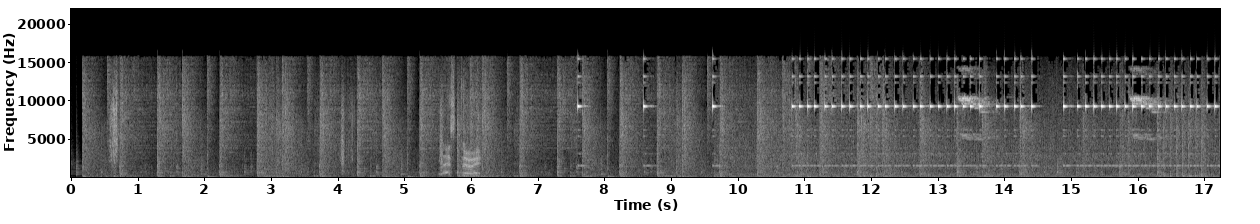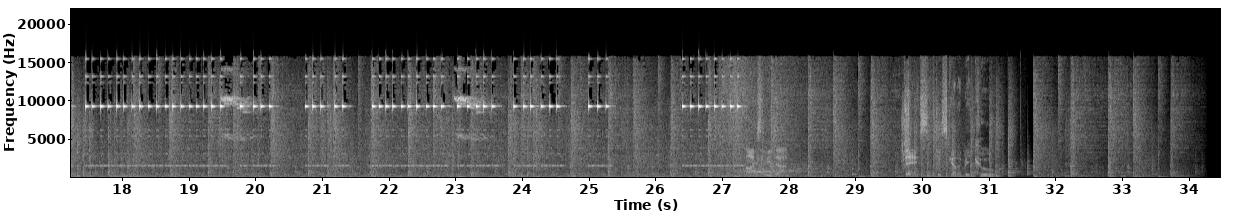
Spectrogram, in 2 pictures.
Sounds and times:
Music: 0:00.0 - 0:34.3
Speech: 0:05.5 - 0:06.3, 0:27.4 - 0:28.1, 0:29.7 - 0:31.2.

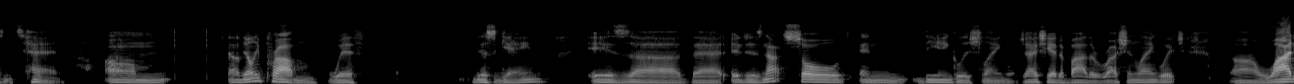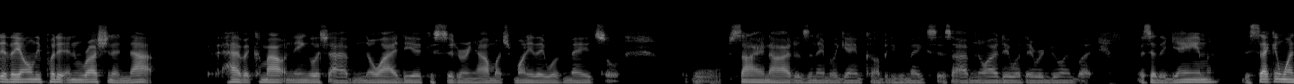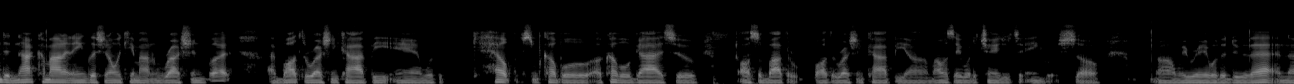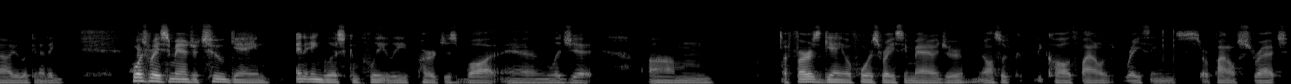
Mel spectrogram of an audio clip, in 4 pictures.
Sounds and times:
Speech: 0:00.0 - 0:03.7, 0:04.8 - 0:19.2, 0:19.9 - 0:46.0, 0:46.6 - 0:51.7.

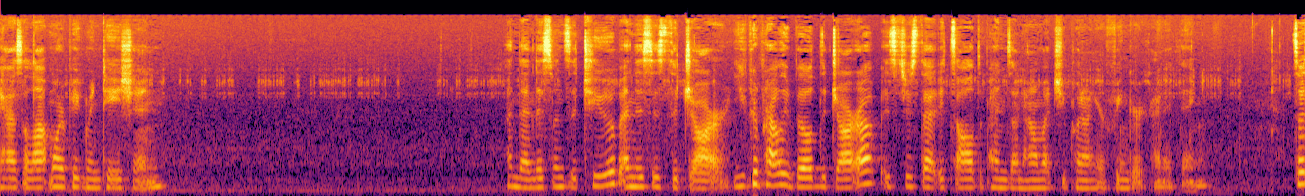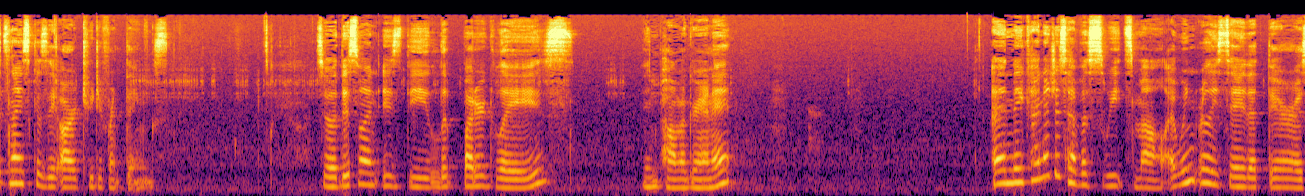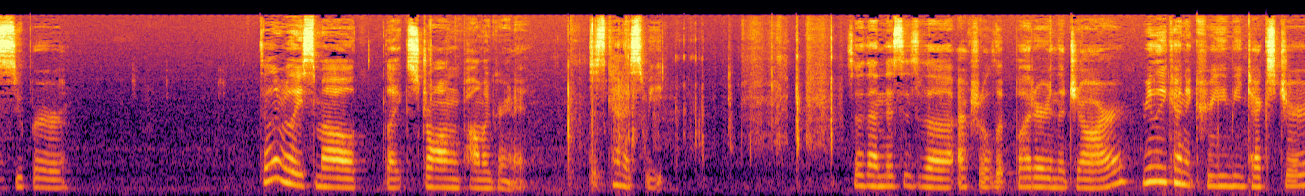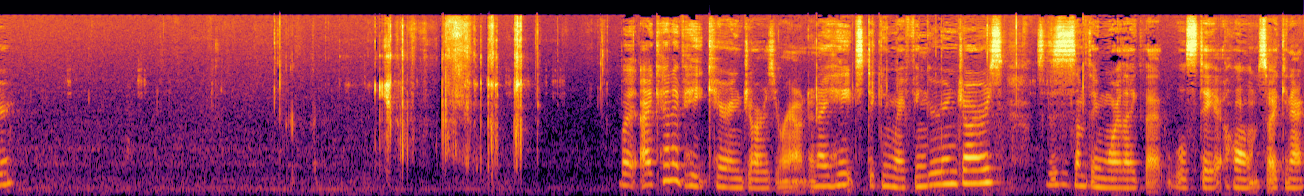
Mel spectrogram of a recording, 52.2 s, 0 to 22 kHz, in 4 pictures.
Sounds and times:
Speech: 0:00.0 - 0:01.7, 0:05.1 - 0:12.1, 0:12.9 - 0:14.8, 0:16.2 - 0:18.8, 0:19.5 - 0:20.4, 0:23.0 - 0:26.8, 0:28.7 - 0:31.4, 0:32.0 - 0:32.8, 0:34.6 - 0:39.4, 0:45.4 - 0:52.1
Inside, small room: 0:00.0 - 0:52.1.

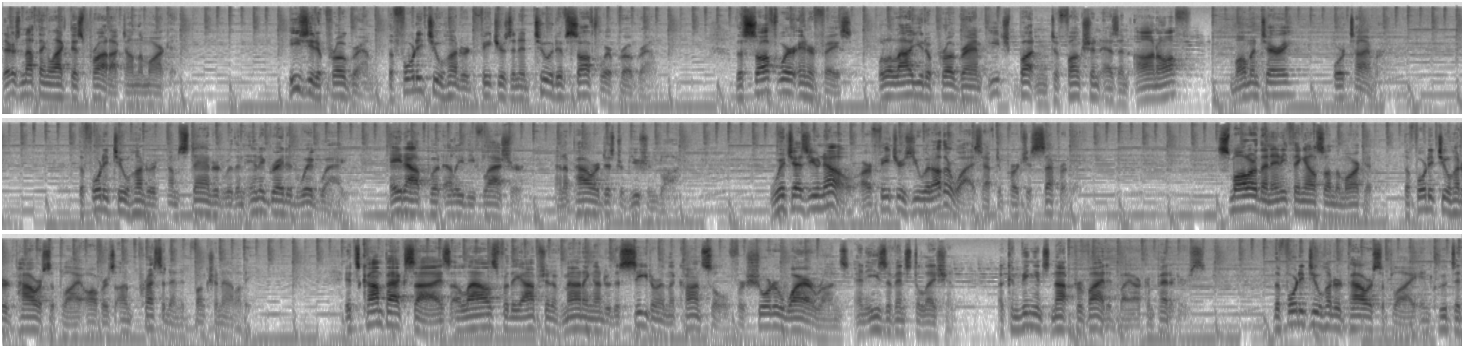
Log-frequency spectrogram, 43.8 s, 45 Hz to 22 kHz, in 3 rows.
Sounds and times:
Speech: 0:00.0 - 0:01.8, 0:02.9 - 0:06.6, 0:07.3 - 0:13.9, 0:15.4 - 0:21.4, 0:22.3 - 0:25.4, 0:26.8 - 0:31.7, 0:32.6 - 0:41.2, 0:41.9 - 0:43.8
Music: 0:00.0 - 0:43.8.

